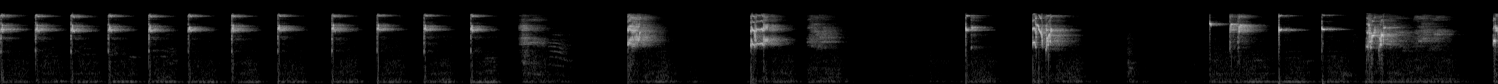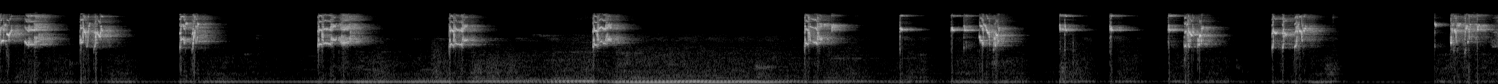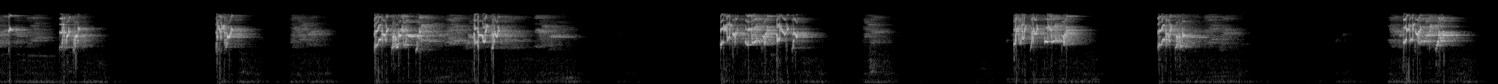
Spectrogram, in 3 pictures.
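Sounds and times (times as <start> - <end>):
lovebird chirping: 0.0 - 5.0, 9.6 - 10.8, 12.1 - 17.3, 18.1 - 21.4, 23.0 - 31.1, 32.1 - 35.8, 40.0 - 42.6, 43.3 - 44.8
faint low hum: 15.6 - 24.9.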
